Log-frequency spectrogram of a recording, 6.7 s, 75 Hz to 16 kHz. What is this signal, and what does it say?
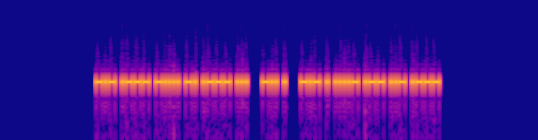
Morse code, heard as a keyed tone, about 46 wpm, 700 Hz. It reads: KJ6NJS DE KE4WUJ
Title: USA Callsign DE Callsign 45wpm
